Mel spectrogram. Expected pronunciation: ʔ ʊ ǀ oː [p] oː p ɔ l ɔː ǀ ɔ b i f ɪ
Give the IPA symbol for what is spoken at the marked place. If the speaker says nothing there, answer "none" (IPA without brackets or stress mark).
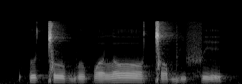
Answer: b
